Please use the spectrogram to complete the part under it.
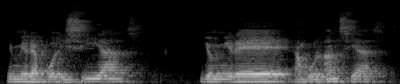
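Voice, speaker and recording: A man's voice: medium pitch, flat delivery, slow pace, warm tone. A young man giving an earnest personal testimony, recounting events vividly with repetition. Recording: distant echoey room mic.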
